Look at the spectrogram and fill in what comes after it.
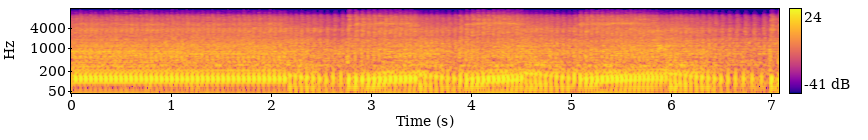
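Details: Old Rover push mower stored about 10 years, rusty, primer bulb refitted: single-cylinder putter running on its own with gentle surging speed; engine running.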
